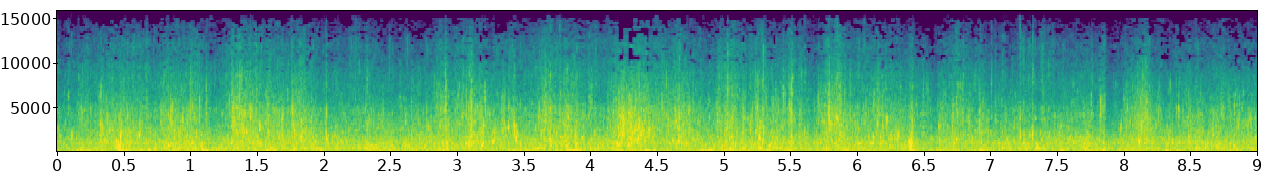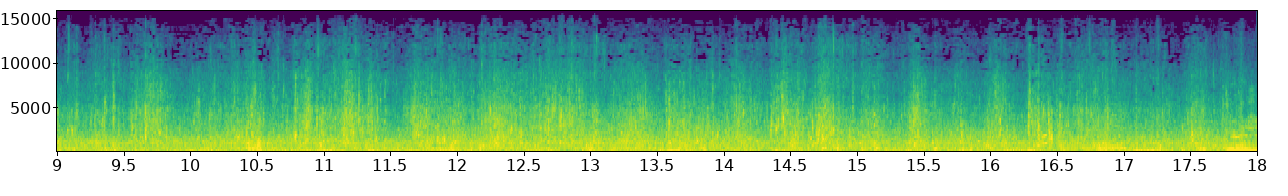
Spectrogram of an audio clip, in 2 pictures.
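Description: Choppy river water rushing and splashing around a kayak's hull as it rides a fast, rough current, with wind on the microphone.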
